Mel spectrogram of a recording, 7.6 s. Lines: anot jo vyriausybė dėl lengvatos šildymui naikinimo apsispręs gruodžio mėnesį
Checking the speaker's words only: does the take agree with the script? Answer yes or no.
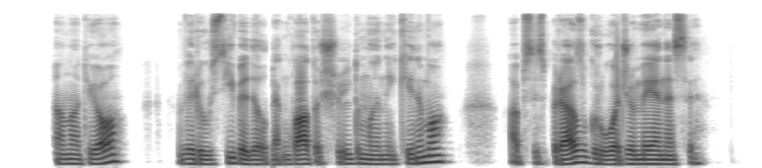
yes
